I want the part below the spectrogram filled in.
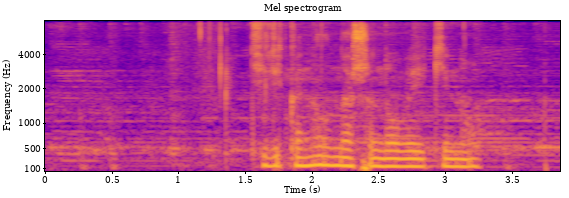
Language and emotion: Russian, neutral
